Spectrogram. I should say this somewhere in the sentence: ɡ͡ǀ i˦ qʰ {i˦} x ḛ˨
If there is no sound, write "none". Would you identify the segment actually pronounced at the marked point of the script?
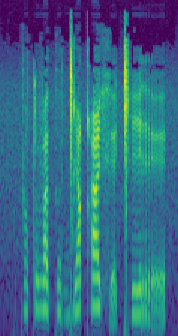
i˦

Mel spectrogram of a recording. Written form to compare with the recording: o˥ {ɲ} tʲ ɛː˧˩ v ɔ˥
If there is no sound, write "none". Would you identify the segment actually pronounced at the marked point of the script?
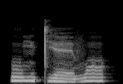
m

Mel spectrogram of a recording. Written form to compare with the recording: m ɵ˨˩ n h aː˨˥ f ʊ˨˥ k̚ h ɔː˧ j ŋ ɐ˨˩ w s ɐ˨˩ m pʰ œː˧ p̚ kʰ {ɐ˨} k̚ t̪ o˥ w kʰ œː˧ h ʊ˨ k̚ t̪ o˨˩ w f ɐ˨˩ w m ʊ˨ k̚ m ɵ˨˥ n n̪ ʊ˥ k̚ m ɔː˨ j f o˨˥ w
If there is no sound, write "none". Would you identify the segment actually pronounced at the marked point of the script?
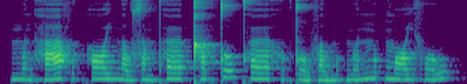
ɐ˨˥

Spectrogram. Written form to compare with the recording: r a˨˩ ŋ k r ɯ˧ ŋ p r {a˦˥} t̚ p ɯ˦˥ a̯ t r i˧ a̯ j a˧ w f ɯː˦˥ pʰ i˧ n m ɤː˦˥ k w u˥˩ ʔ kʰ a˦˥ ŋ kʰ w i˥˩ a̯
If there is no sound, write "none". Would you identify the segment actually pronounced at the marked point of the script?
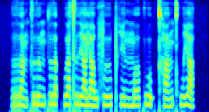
a˥˩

